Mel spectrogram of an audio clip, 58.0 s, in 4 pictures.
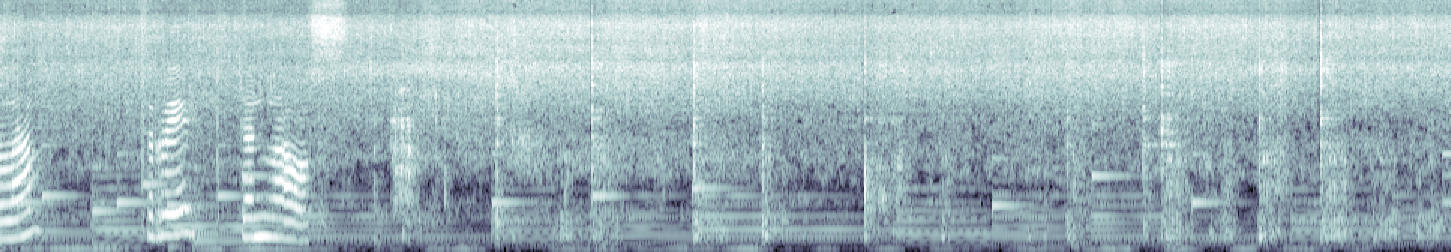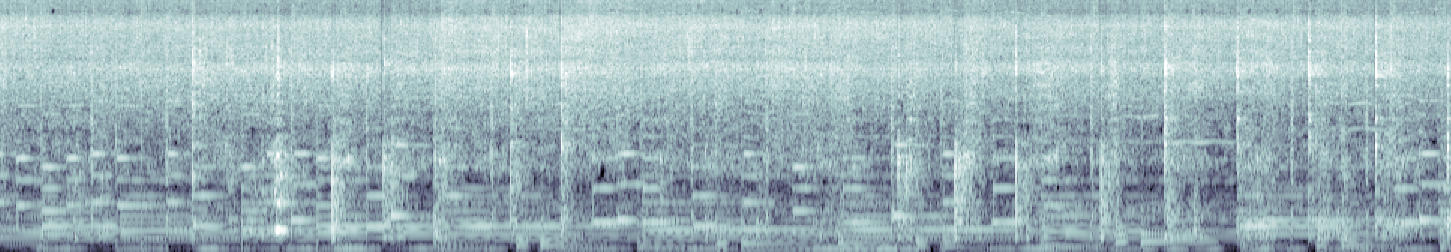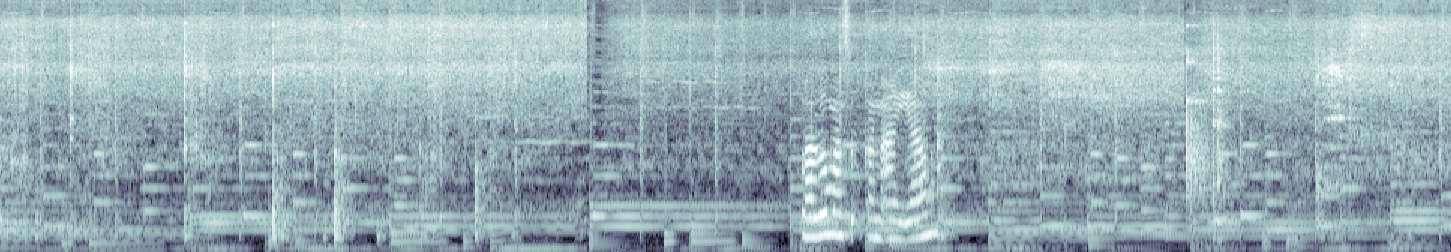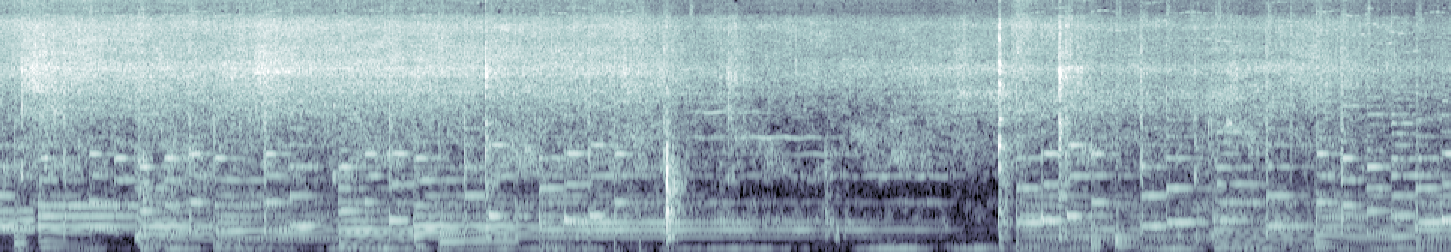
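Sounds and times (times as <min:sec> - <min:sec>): spice paste sizzling in oil: 0:00.0 - 0:58.0
metal spatula scraping wok: 0:03.2 - 0:34.8, 0:42.0 - 0:44.3, 0:45.0 - 0:56.6.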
